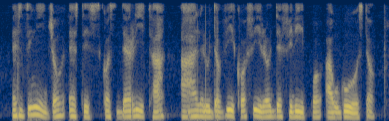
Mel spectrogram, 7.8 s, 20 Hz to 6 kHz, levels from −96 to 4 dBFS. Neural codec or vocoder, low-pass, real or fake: codec, 24 kHz, 0.9 kbps, WavTokenizer, medium speech release version 2; 5.4 kHz; fake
